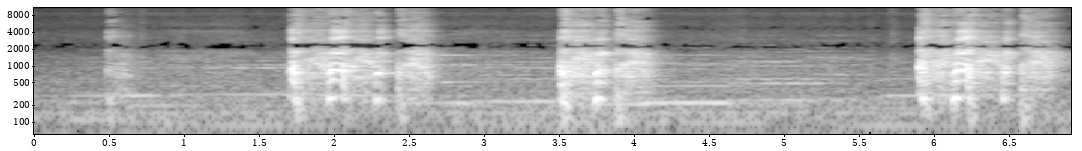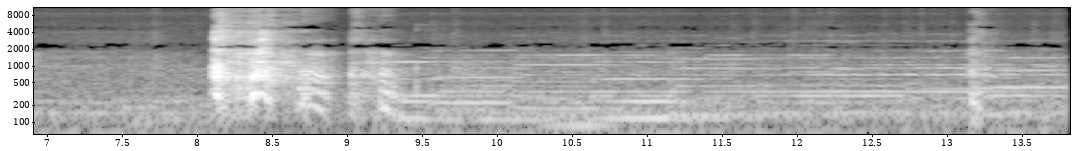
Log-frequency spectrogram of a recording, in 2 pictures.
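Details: Girl coughing: four short bouts of harsh coughing, each of two or three coughs, over quiet background music; cough.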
